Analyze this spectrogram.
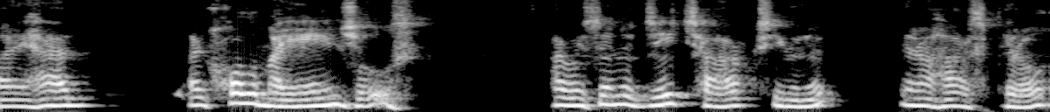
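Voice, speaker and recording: Pausing long and often, a woman with an American accent speaks in a somewhat breathy voice with a dark, mellow tone and ordinary pitch variation. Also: medium pitch for a woman, moderate pace. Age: 80s+. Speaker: recovered alcoholic sharing life story. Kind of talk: interview testimony.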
